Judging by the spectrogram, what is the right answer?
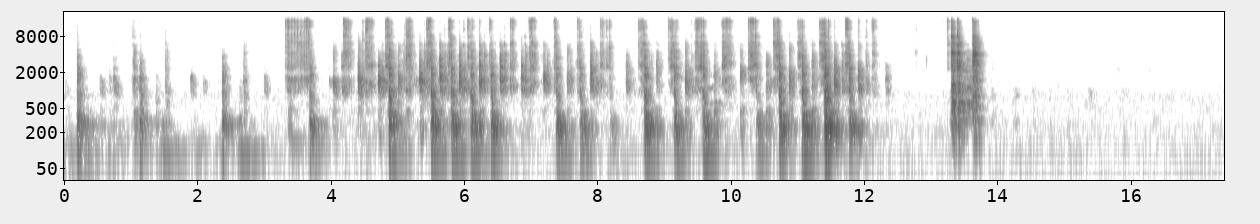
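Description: Socket ratchet wrench clicking in quick runs for about nine seconds as fasteners on the jointer table's spring block are turned, then a short metallic rattle.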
